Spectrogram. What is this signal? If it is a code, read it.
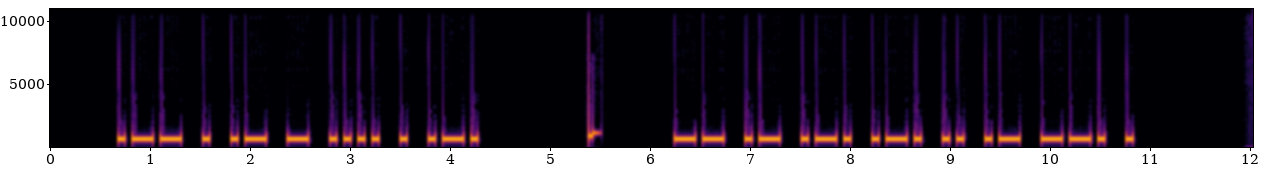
Morse code, heard as a keyed tone, about 17 wpm, 700 Hz. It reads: WEATHER MARRIAGE
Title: Sentences from Top 800 Words - New Word Drill - 17wpm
